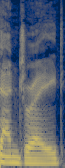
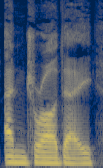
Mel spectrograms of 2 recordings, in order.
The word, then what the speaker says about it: Andrade: It is Andrade, it's not Andrade, as it's spelt, and we got that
